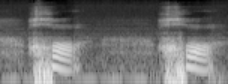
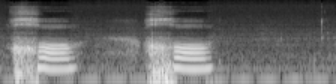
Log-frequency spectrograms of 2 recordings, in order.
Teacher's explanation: خ کی ادائیگی کے وقت تھوڑی خراٹے کی سی آواز آئے گی، اور خ کی ادائیگی آپ نے کرنی ہے ادنیٰ حلق سے۔ گلے کا جو سب سے اوپر والا پارٹ ہے جو منہ کی جانب ہوتا ہے، گلے کا جو سب سے پہلا حصہ ہے، وہاں سے خ کی ادائیگی ہوگی۔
